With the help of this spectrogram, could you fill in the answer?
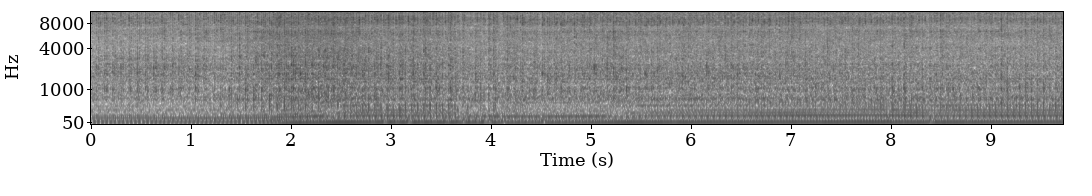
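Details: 1961 VW Beetle barn find, unmuffled air-cooled flat-four after years sitting, running on bowl fuel: low, steady, slightly lumpy beat that settles evenly; idles fine, rear main seal leak suspected.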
